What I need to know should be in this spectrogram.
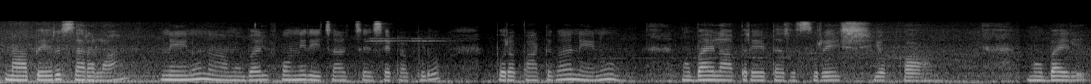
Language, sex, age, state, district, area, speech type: Telugu, female, 30-45, Andhra Pradesh, Kurnool, urban, spontaneous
